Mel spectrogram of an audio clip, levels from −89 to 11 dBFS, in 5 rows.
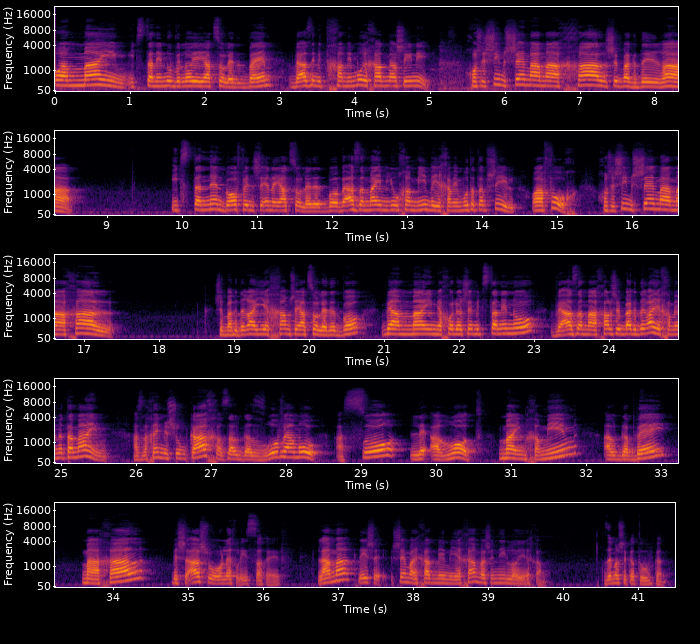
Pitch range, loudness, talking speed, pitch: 155-205 Hz, -20 LUFS, 125 wpm, 190 Hz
